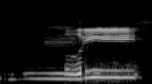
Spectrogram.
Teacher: Ketika berharokat kasroh kurang ditarik rahangnya ke bawah.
